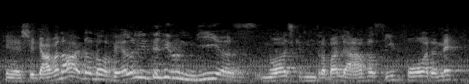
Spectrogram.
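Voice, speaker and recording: A woman's voice: mid-range voice, animated, a little fast, warm tone. An older Brazilian woman reminiscing casually and colloquially as a radio listener. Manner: colloquial, acts out remembered remarks. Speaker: radio listener giving testimony. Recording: echoey, muffled, faint background noise.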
